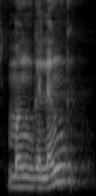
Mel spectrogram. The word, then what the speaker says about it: मंगलं: सही उच्चारण करना है तो क्या बोलना चाहिए हमें, मंगलंग अजियंग। और ये बात केवल प्राकृत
